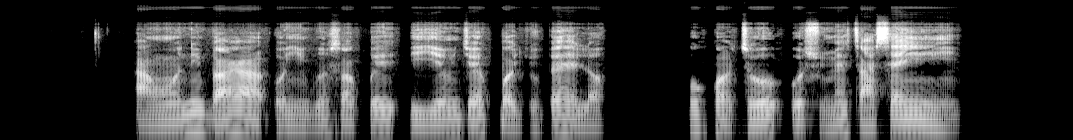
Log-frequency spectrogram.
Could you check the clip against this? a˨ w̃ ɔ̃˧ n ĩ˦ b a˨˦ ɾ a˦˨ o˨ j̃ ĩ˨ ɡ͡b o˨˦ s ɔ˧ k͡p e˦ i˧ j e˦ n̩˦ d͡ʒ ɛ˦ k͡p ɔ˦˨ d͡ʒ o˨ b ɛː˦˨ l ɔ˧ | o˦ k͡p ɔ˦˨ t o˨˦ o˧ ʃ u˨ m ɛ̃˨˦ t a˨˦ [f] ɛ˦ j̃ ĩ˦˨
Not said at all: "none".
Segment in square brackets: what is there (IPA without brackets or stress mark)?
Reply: s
